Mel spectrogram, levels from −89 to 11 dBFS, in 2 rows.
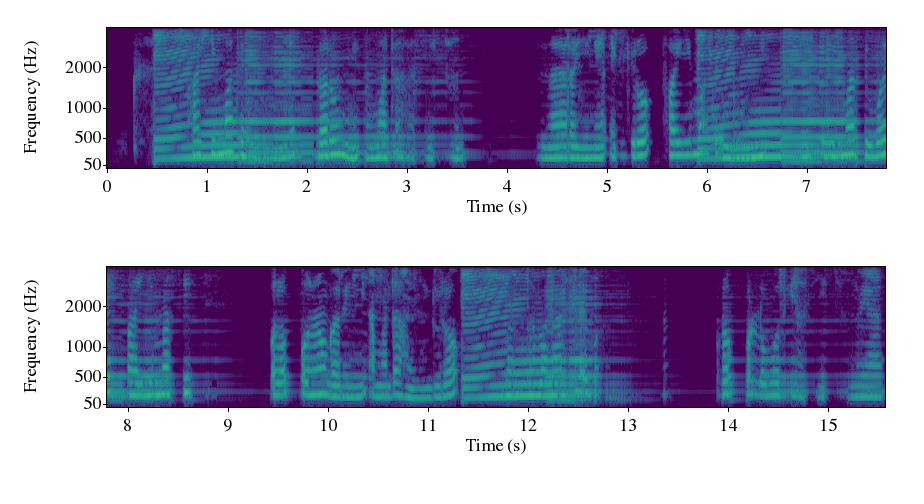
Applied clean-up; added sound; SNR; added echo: neural mask model RNNoise.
